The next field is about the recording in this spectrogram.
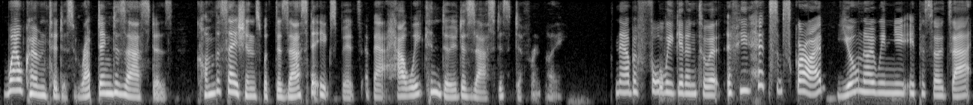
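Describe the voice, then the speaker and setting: A woman's voice: medium pitch, lively intonation, normal speed, no echo, studio quality. A middle-aged woman with a New Zealand accent, hosting a podcast interview in a friendly, chatty, informal way. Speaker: podcast host.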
